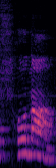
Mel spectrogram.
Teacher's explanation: আকারের প্রভাবে হস্যকার পরিবর্তন হয়েছে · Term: পরাগত স্বরসঙ্গতি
